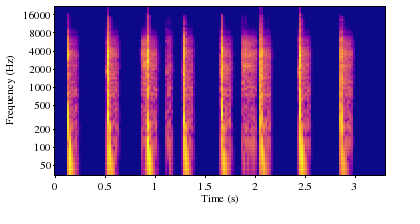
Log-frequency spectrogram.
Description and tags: This sound could be some shambling animal like a penguin. Enjoy.
toddle, paddle, wauchle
